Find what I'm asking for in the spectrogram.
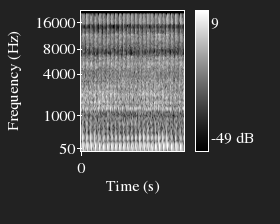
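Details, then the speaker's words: Honda CB300R single-cylinder fitted with a JE high-compression piston, about 12.5:1; at constant throttle the air/fuel ratio stays near stoich. Quick even thumping idle with a slight wavering beat; idle unstable as the mixture goes lean. "So you hear the engine kind of unstable because it's getting richer. I mean leaner."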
